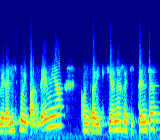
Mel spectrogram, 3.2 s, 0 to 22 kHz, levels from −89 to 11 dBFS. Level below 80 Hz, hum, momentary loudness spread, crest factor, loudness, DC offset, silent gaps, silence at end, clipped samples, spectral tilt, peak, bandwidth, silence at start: -60 dBFS; none; 5 LU; 14 dB; -18 LUFS; under 0.1%; none; 0 s; under 0.1%; -7.5 dB/octave; -4 dBFS; 6 kHz; 0 s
